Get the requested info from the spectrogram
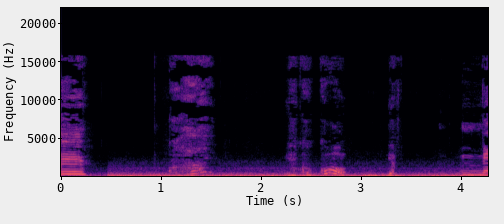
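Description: Steady low rumble of a moving car heard from inside the cabin: road and engine noise, starting about half a second in as a voice stops.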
